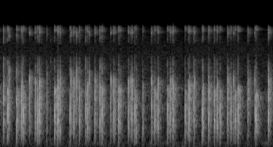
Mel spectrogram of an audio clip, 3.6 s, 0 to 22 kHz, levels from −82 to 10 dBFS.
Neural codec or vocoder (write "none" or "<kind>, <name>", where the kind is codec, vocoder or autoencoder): none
